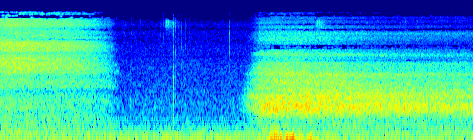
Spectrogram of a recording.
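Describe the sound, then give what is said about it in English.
A deep, slow breath: two long, airy, hissing breath sounds with a brief quieter gap between them, the second fuller and louder, with no talk. “Taking a deep and slow breath. Once more.”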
